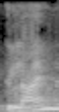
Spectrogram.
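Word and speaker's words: climb: है वह साइलेंट है, यानी कि बी का उच्चारण हम नहीं कर रहे हैं। अगला है क्लाइंब, ये क्लाइंब नहीं होता है, ये होता है क्लाइंब।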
